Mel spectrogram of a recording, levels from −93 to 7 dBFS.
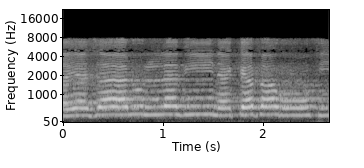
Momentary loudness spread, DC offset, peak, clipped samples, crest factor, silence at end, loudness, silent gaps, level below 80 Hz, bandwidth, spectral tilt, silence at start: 6 LU; under 0.1%; -4 dBFS; under 0.1%; 16 dB; 0 s; -19 LUFS; none; -64 dBFS; 8 kHz; 0 dB/octave; 0 s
